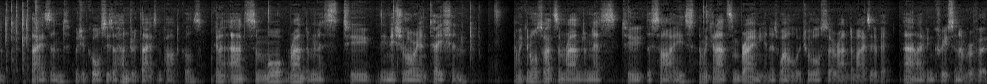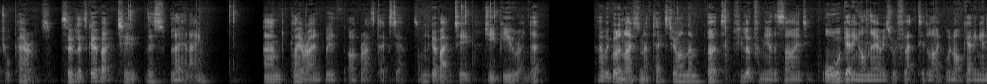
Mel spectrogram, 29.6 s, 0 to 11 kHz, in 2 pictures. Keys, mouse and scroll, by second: 0.4 KP_Enter, 2.9 scroll down 1, 3.1 click, 6.6 KP_Decimal, 6.8 KP_1, 7.2 KP_5, 7.3 click, 13.4 click, 14.8-15.7 scroll down 1, 16.5 click, 16.9-17.3 scroll down 1, 17.3 middle click, 18.0 right click, 19.2 KP_Decimal, 20.1-21.5 scroll up 1, 21.5 scroll down 1, 21.7 click, 23.1 ctrl+s, 23.4 click, 23.8 middle click, 27.9 shift+middle click.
